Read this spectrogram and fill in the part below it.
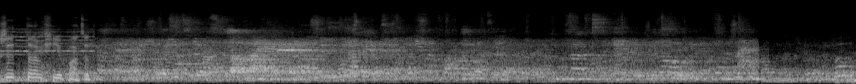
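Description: A crowd chatters in a large echoing hall.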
